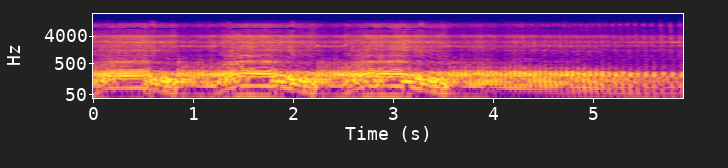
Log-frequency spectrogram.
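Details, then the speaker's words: Zontes fuel-injected motorcycle with cutting-out problem, after fixes: steady single-cylinder idle thumping about four times a second with a faint light tappet tick on top; normal idle. "i think it sounds much better to me already and actually i technically i can hear the tactics a little bit"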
